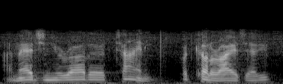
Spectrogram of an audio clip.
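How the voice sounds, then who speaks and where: Actor as a bantering patient on crackly old radio. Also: male voice, on the low side, fairly even intonation, fast, lightly acted. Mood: tender, teasing. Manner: bantering, wry. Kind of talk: 1930s radio drama acting. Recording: muffled, noisy 1930s radio recording, crackly hiss.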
